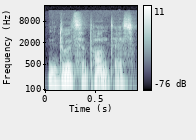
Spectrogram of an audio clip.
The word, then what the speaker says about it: Dulce Pontes: Dulce Pontes.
